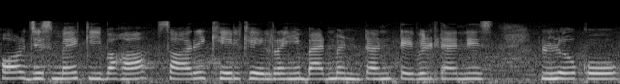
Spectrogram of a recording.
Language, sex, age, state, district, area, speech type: Hindi, female, 18-30, Madhya Pradesh, Hoshangabad, urban, spontaneous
